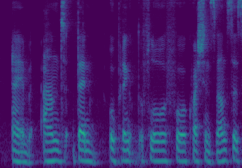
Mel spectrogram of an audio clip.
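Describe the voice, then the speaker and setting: Her pitch sits very deep and low as the woman talks. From Yorkshire, northern England. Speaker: circular economy consultant. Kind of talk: webinar presentation. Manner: hesitant, many fillers.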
